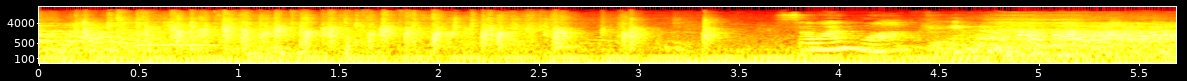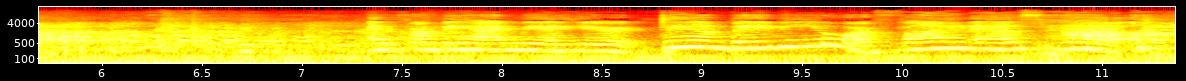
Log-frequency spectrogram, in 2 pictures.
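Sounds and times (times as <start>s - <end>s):
laughter: 0.0s - 1.8s, 4.5s - 7.5s, 10.7s - 11.3s
audience clapping: 0.0s - 3.6s
speech: 4.0s - 5.6s, 6.7s - 11.3s.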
